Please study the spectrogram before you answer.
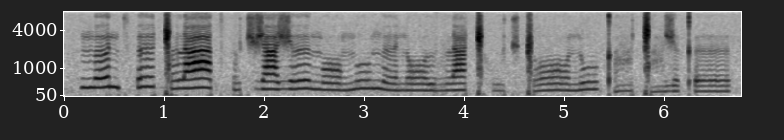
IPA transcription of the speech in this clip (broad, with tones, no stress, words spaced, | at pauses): ŋəː˧˥˧n t͡sʼɘː˥ɡ͡ǁə˧laː˧˥˧ t͡sʼə̤˩˧˩t͡ʃ ʒa˧ ʒɘː˧˥˧ŋoː˩ŋuː˥ ŋɘː˩noː˩ðə̤˩˧˩ la˧ ǁʰṳ˩t͡ʃɡ͡ǁoː˩˧˩ nuː˥kʼa̤˩˧˩ ɡ͡ǁa̤˩ʒɘ˩kʼɘː˩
